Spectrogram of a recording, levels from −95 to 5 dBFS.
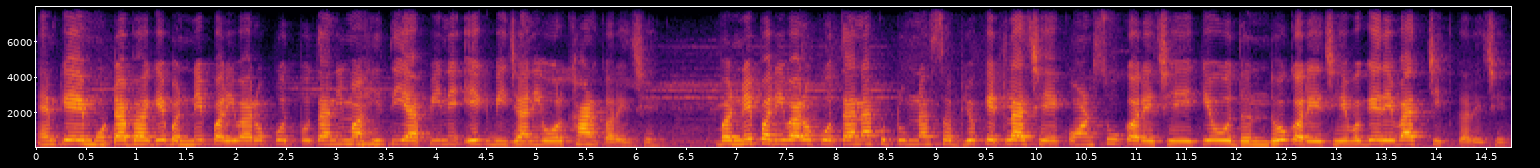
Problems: none marked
